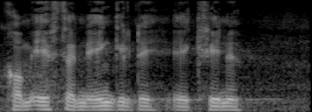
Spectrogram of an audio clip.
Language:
Danish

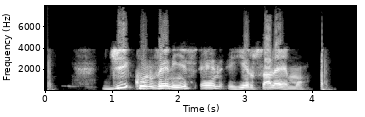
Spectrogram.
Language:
Esperanto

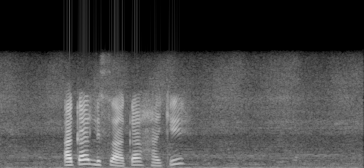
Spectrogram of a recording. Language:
Southern Sotho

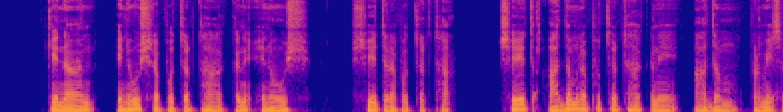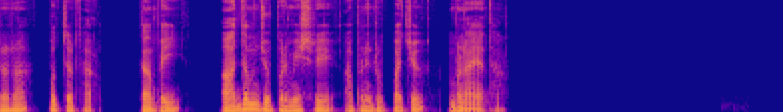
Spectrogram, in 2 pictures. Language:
Bilaspuri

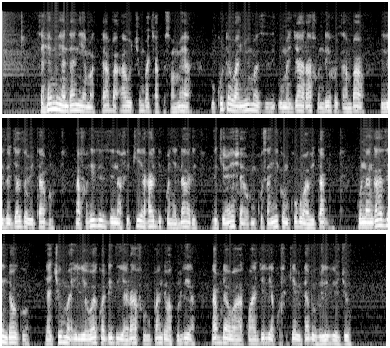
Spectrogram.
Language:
Swahili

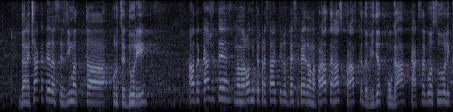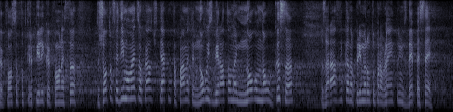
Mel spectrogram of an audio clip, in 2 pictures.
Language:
Bulgarian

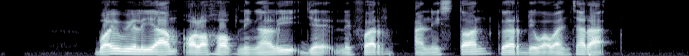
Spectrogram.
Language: Sundanese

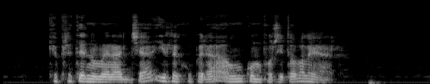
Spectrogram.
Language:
Catalan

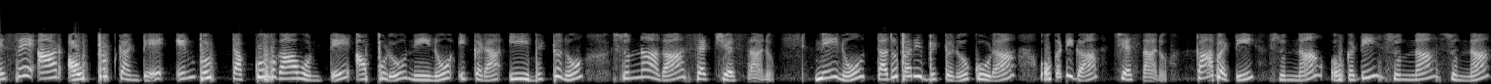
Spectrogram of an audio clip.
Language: Telugu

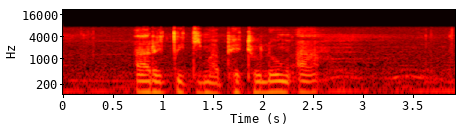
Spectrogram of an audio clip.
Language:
Southern Sotho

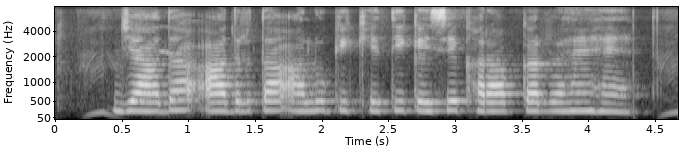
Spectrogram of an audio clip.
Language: Magahi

